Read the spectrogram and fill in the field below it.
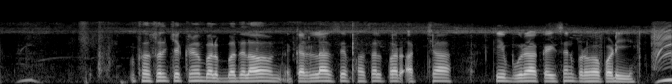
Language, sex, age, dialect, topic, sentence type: Bhojpuri, male, 18-24, Southern / Standard, agriculture, question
